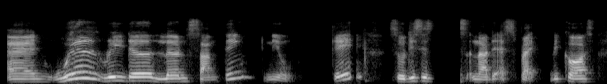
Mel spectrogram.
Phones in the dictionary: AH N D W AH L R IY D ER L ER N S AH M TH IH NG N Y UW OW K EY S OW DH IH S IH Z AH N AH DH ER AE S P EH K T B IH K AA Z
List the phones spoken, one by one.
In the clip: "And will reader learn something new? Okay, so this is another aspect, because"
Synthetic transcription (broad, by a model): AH N W AH L R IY D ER L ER N S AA M T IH NG N Y UW OW K EY S OW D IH S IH S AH N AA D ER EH S P EH K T B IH K AA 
